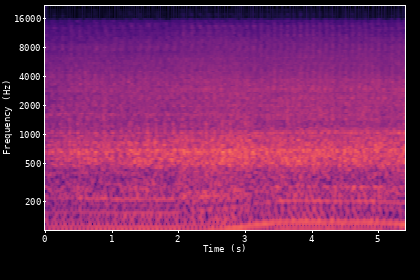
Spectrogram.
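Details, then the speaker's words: 1955 Porsche 356 Pre-A Speedster at first start before tune-up, stone cold, in neutral after pumping the accelerator: idle with a steady low thrum and a faint occasional uneven stumble; mostly smooth but slightly rough. "the most part I mean it's stone cold of course doesn't sound too bad they're completely smooth though I think we can we can work on that"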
